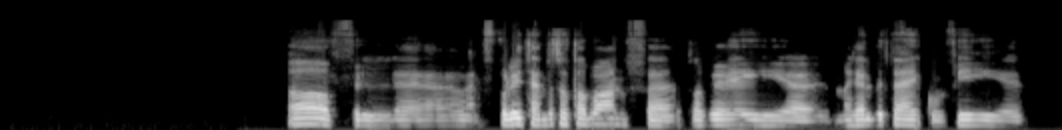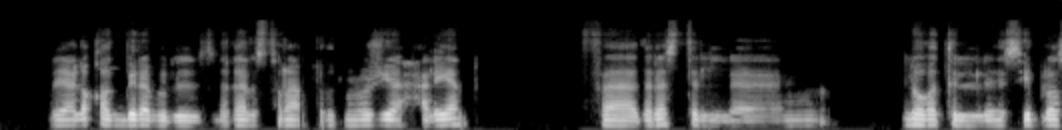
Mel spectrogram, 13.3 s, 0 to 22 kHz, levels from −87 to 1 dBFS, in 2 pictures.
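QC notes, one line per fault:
3.15–3.64 s, hard clipping: for about half a second the speech pushes roughly 2 dB beyond what a stage in the chain can pass, so the waveform peaks are sliced off flat instead of rounding over. Those squared tops generate harmonics well above the natural spectrum. Because the overload is small, it comes through as a brief crackly roughness riding on the loudest moments of this stretch rather than a continuous fuzz.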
